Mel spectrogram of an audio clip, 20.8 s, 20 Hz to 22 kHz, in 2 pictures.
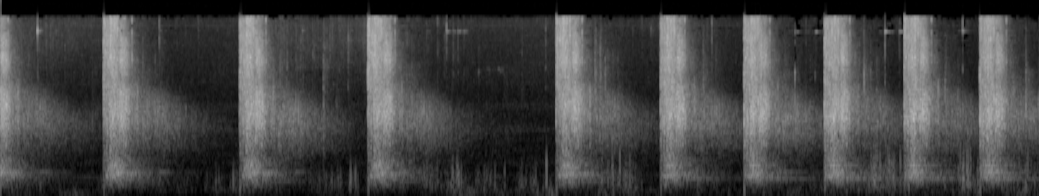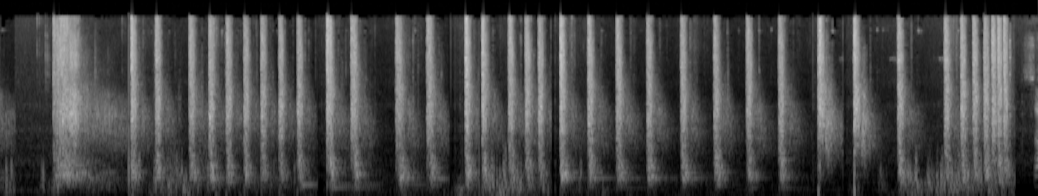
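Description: .22lr rifle shots fired at a truck door, sharp close cracks starting slow and evenly spaced, then speeding into a rapid string of shots in quick succession, loud and alone.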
